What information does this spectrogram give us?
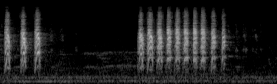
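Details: Green leafbird song built on cucak jenggot (grey-cheeked bulbul) material with rough bursts: three harsh clipped notes, a pause, then a quick rattling burst of about ten chattering notes.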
